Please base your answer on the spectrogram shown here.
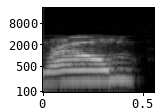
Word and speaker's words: Wrealm: social media platforms search the wrestling realm uh realms spelt with a w so we can have alliteration south of my mother that with her idea w-r-e-a-l-m um w-r-e-a-l-m um so find us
